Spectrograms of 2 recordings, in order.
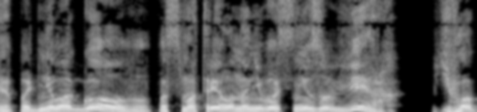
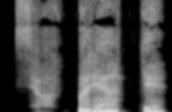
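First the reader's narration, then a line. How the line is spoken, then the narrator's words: Whispered. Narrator (Russian): прошептала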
